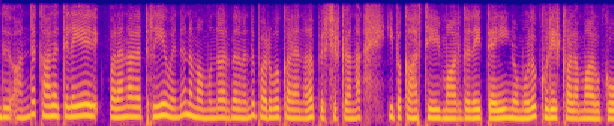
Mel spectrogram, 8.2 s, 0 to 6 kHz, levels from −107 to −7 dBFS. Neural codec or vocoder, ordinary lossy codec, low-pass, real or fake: codec, 16 kHz, 0.5 kbps, X-Codec, WavLM features, trained on Multilingual LibriSpeech; none; 5.4 kHz; fake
